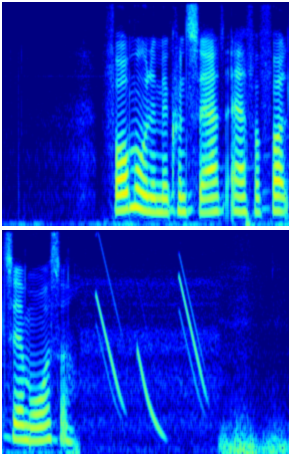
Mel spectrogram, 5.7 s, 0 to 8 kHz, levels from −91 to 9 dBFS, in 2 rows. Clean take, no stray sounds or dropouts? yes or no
no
